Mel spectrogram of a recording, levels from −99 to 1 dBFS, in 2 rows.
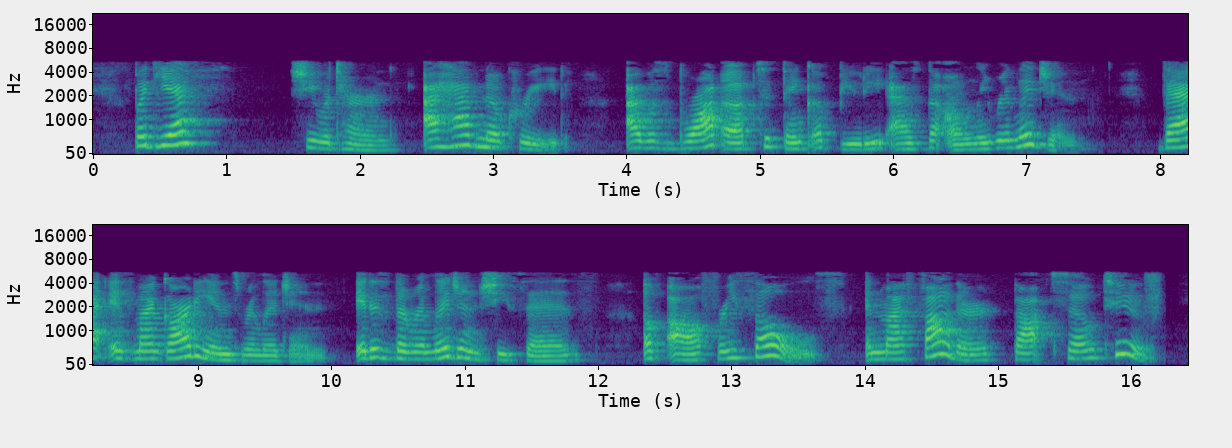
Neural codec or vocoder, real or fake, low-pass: none; real; 5.4 kHz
